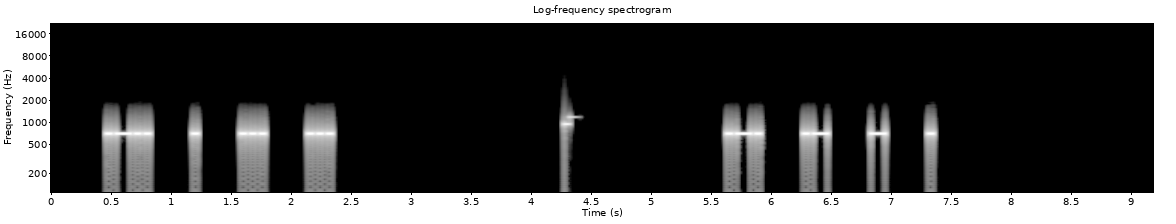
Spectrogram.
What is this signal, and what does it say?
Morse code, heard as a keyed tone, about 30 wpm, spaced as for 17 wpm, 700 Hz. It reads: LESS RATE
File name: Lesson 16f - Letter c - Words 30wpm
